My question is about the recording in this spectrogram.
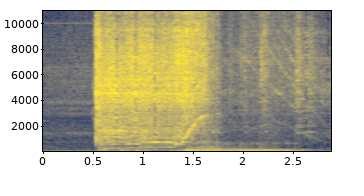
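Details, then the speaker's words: LS1 V8 in a 1965 Chevy C10 short bed project, first fire after days of wiring diagnosis, parts still unhooked; starter whirs, engine catches instantly and runs evenly about two seconds before shutoff. "If this thing does fire, I'm only going to let it run for a second because we have half the stuff unhooked at this point."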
